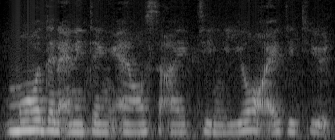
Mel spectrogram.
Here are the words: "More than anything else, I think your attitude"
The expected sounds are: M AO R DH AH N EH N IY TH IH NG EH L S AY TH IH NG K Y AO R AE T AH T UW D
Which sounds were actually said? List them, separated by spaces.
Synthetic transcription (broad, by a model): M AO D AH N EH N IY T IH NG EH L S AY T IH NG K Y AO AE T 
